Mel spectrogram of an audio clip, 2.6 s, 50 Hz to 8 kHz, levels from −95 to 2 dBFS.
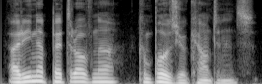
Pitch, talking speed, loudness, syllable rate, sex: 120 Hz, 115 wpm, -17 LUFS, 6.2 syllables/s, male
